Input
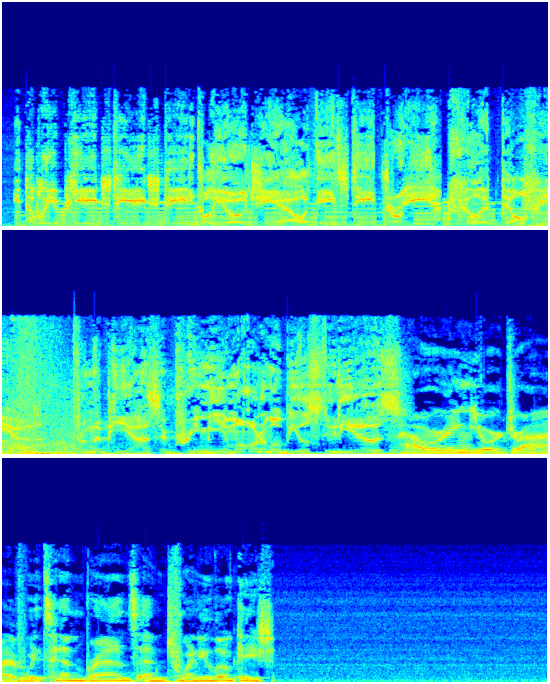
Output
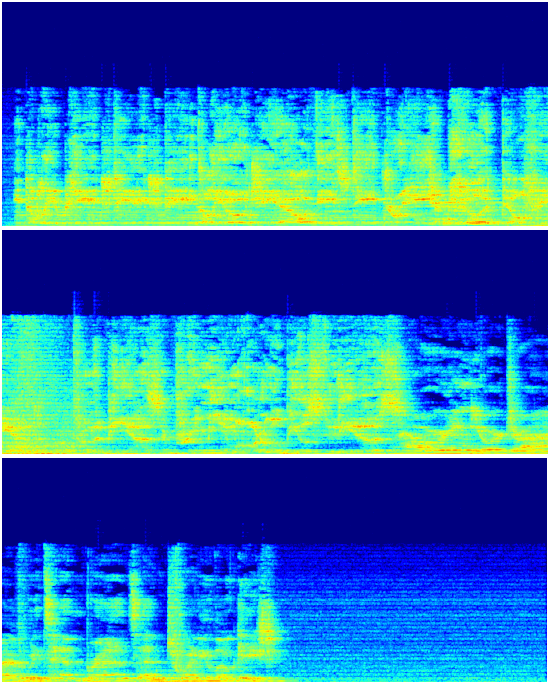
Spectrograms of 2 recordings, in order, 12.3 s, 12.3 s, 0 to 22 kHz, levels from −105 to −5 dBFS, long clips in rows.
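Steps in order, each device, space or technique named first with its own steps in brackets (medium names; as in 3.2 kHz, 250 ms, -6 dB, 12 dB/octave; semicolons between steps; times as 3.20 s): 3.20–3.71 s: graphic EQ 250/500/1000/4000/8000 Hz +9/+9/-6/+4/+3 dB; microphone above a desk (comb 2.6 ms, depth 74%; reverberation RT60 0.50 s, pre-delay 15 ms, DRR 1 dB); trim -2 dB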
